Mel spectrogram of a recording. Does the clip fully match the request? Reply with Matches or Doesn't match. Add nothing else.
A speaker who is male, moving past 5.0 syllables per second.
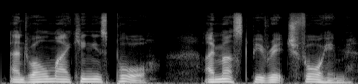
Doesn't match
